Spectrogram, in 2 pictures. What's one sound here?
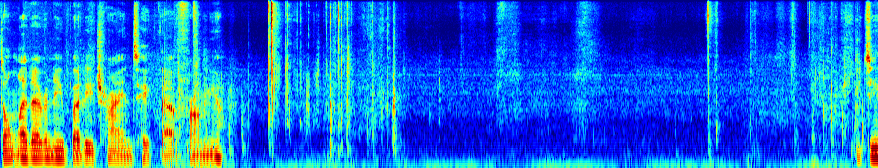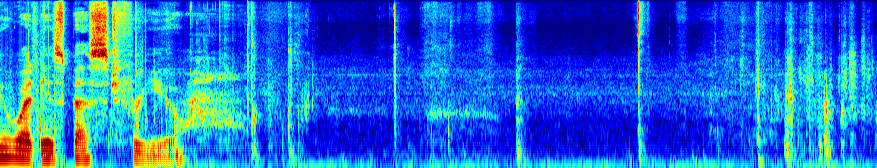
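A plastic sticker sheet crinkles and rustles close by.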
